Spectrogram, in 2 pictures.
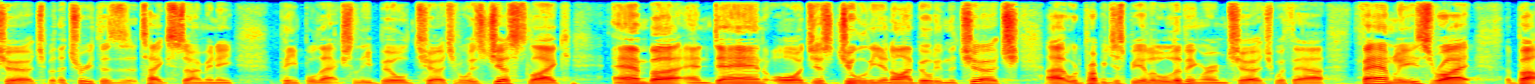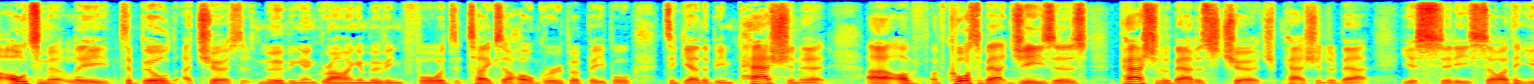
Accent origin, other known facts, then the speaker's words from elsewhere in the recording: New Zealand; moved away as an adult; also born or lived in Australia; now in Canada; I grew up in New Zealand. First 23 years of my life, I lived in New Zealand.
